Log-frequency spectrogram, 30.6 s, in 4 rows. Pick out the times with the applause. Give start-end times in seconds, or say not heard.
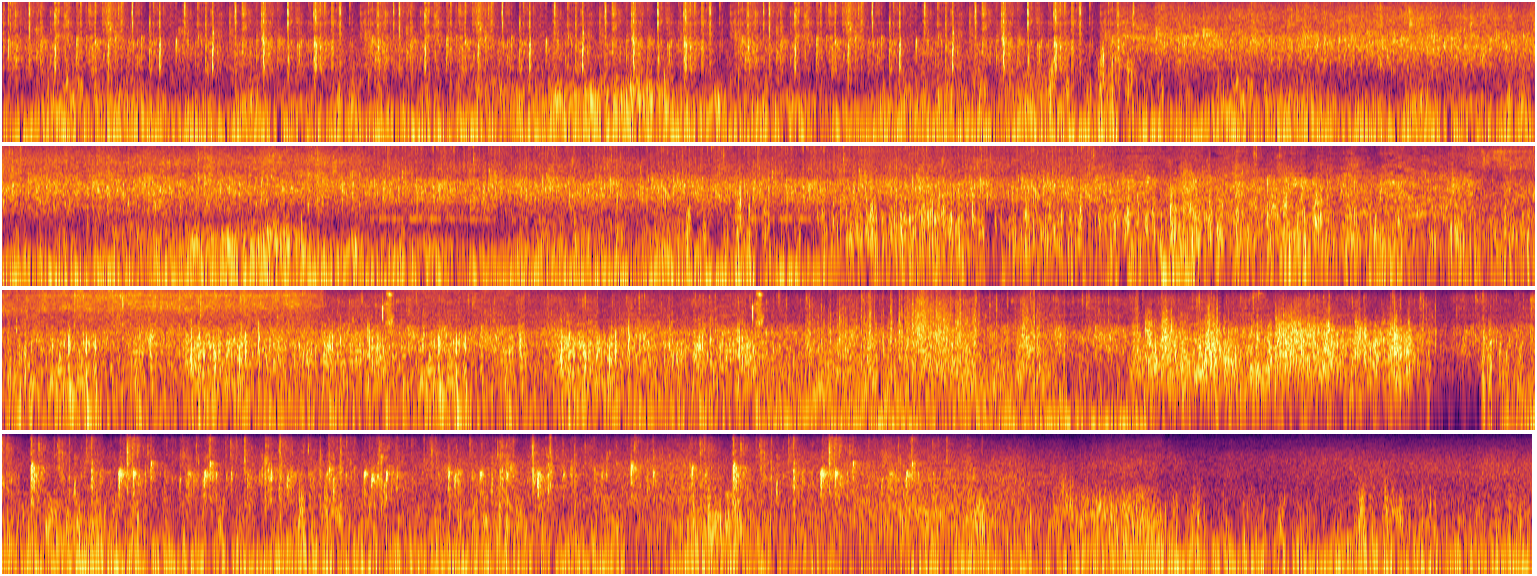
0.0-27.9.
